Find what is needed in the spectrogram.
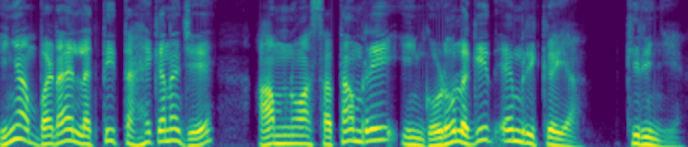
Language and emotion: Santali, disgusted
